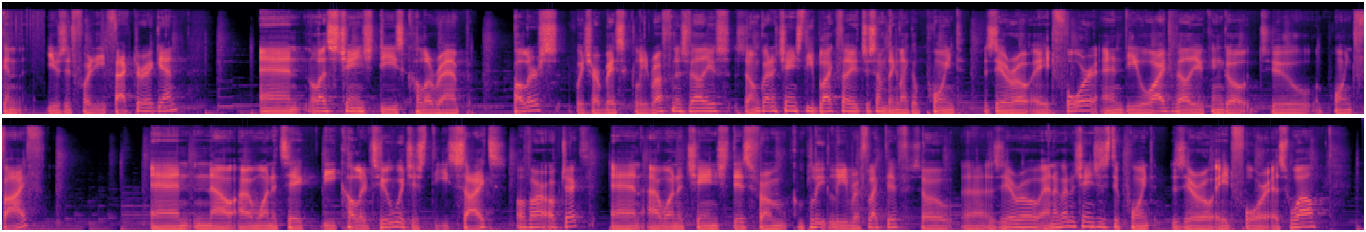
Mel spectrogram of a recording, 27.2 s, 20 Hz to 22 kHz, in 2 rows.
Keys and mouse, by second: 0.3 shift+drag, 0.5 shift+middle click, 0.6-1.2 drag, 2.5 shift+click, 5.2 click, 5.7 click, 17.0 shift+click, 18.0-18.9 middle drag, 18.4 click, 21.9 click, 26.1 drag.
